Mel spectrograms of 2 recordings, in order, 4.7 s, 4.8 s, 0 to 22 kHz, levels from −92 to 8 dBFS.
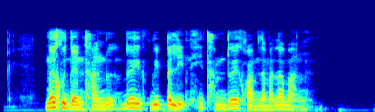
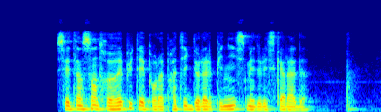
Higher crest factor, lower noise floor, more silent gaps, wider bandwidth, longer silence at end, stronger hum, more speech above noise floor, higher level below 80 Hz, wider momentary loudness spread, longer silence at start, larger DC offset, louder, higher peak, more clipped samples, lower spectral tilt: about the same, 18 dB vs 16 dB; second, -62 dBFS vs under -90 dBFS; neither; first, 7.8 kHz vs 7 kHz; first, 0.85 s vs 0.35 s; neither; second, 39 dB vs over 67 dB; about the same, -56 dBFS vs -52 dBFS; first, 12 LU vs 6 LU; second, 0.55 s vs 0.7 s; neither; about the same, -24 LUFS vs -24 LUFS; about the same, -6 dBFS vs -8 dBFS; neither; about the same, -6.5 dB/octave vs -7 dB/octave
